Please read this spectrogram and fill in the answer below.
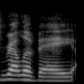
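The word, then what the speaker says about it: relevé: And for those of you listening at home, because it is French, I'll spell it out. It's releve, Releve.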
